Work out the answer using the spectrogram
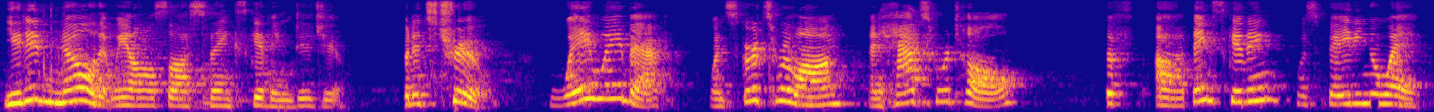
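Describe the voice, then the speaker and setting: In this expressive story read-aloud, a woman with a voice on the high side and a slightly bright tone reads a children's picture book like a teacher. She goes a little slowly, with lively intonation, emphatic drama and questions for her listeners. The recording's highs are cut off.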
